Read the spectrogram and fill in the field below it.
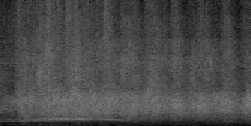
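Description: An audience bursts into sustained applause during a sermon, everyone clapping along with a little boy, a dense, steady wash of many hands clapping at once, holding an even loudness for the whole stretch with no voices standing out.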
